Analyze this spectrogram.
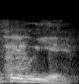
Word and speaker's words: Février: Numéro 17, Pierre-Paul Février. Pierre-Paul qui? Février, comme le mois février.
